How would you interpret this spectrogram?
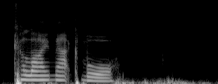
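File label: English; Kelynack Moor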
